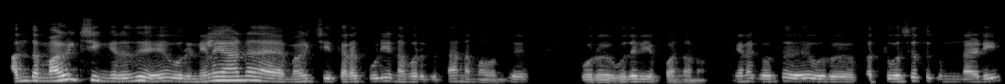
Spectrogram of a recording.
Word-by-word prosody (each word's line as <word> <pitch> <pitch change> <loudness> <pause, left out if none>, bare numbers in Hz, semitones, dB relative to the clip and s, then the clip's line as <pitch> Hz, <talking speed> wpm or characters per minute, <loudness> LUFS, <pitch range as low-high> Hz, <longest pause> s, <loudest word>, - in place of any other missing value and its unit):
அந்த 170 +4 +1 0.2
மகிழ்ச்சிங்கிறது, 185 -5 +4 0.3
ஒரு 145 -2 +1
நிலையான 185 +6 +4 0.5
மகிழ்ச்சி 140 +3 -4
தரக்கூடிய 135 +4 -2
நபருக்கு 125 -1 -4
தான், 140 0 -4
நம்ம 120 -1 -10 0.2
வந்து 105 +2 -8 0.7
ஒரு 110 0 -2 0.2
உதவிய 125 0 +2 0.2
பண்ணணும். 100 -2 -8 0.3
எனக்கு 140 0 -8
வந்து 135 +4 -7 0.3
ஒரு 130 -1 +1 0.3
10 120 - -9
வருஷத்துக்கு 145 0 -2
முன்னாடி 125 +2 -2
135 Hz, 115 wpm, -25 LUFS, 125-160 Hz, 0.7 s, மகிழ்ச்சிங்கிறது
